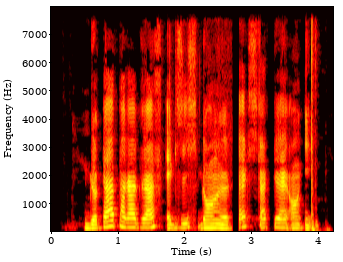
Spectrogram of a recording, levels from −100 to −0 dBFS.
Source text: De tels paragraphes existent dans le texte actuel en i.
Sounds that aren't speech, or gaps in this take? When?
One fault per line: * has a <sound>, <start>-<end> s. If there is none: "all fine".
* has a dropout, 2.7-2.8 s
